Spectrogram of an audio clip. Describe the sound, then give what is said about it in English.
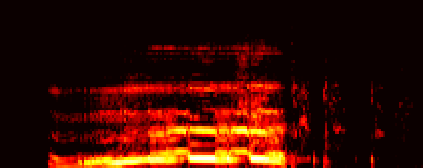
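A young man who lives near a farm of Friesian cows gives a long, loud imitation of a cow's moo, a sustained rising and falling bellow lasting over two seconds. It is followed by a few short breathy coughs or chuckles. “Would you like to give us your best moo, please?”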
